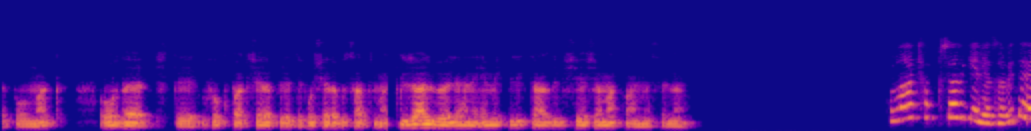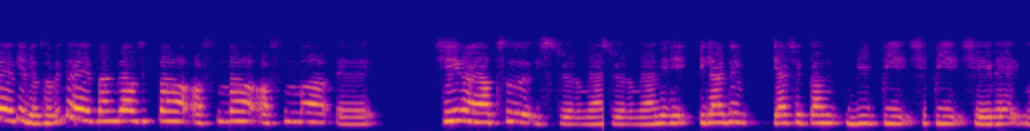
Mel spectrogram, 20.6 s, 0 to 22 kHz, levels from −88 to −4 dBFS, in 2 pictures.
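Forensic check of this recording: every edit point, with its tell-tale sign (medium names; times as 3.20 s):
3.86 s: sound stops dead
10.45 s: repeat of the last 0.77 s
12.59 s: repeat of the last 0.67 s
16.32 s: repeat of the last 0.52 s
19.55 s: repeat of the last 0.52 s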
